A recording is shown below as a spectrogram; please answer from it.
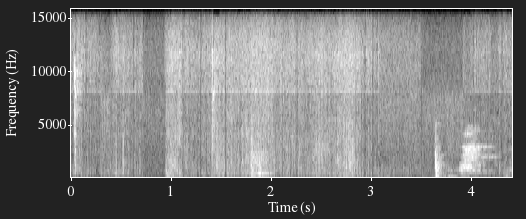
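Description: Faint, scattered clicks and rustles of small handling noise, with a slightly louder knock near the end.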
